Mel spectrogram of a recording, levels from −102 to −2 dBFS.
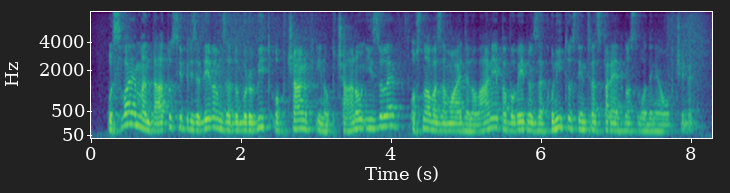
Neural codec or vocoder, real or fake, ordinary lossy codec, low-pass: codec, 16 kHz, 8 kbps, FunCodec, trained on Chinese and English, 25 frames a second; fake; none; none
